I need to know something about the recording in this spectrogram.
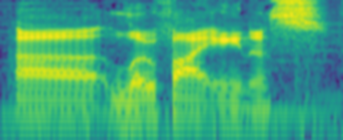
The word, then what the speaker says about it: Lofianus: Lo-fi anus, which is if you want to pronounce it correctly, it's Lofianus.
